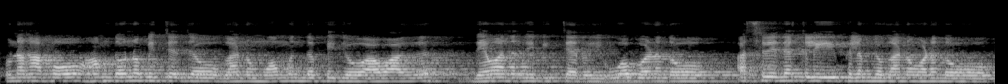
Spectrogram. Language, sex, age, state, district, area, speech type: Sindhi, male, 60+, Gujarat, Junagadh, rural, spontaneous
